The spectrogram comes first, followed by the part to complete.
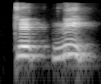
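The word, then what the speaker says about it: technique: ই তাহলে সম্পূর্ণ শব্দের উচ্চারণ হচ্ছে টেকনিক কি উচ্চারণ টেকনিক টেকনিক মানে কি টেকনিক মানে হচ্ছে কৌশল আর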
